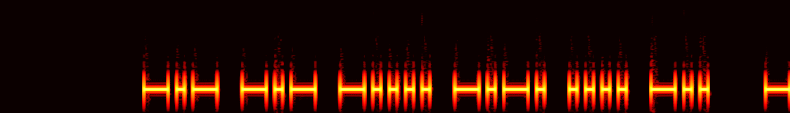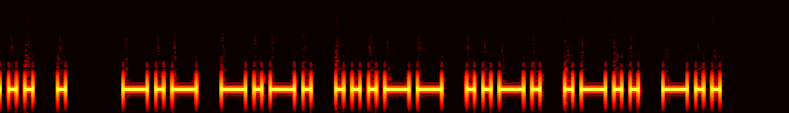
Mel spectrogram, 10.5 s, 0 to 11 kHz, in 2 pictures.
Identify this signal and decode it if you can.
Morse code, heard as a keyed tone, about 21 wpm, 700 Hz. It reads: KK6CHD DE KC3FLD
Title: USA Callsign DE Callsign - 6 Characters - 22wpm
